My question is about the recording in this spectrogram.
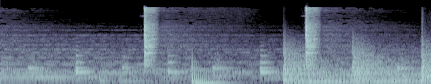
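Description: Electronic dance track built from Native Instruments Indigo Dust samples: held synth chords, a deep bass hit about halfway through and sharp high percussion hits.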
